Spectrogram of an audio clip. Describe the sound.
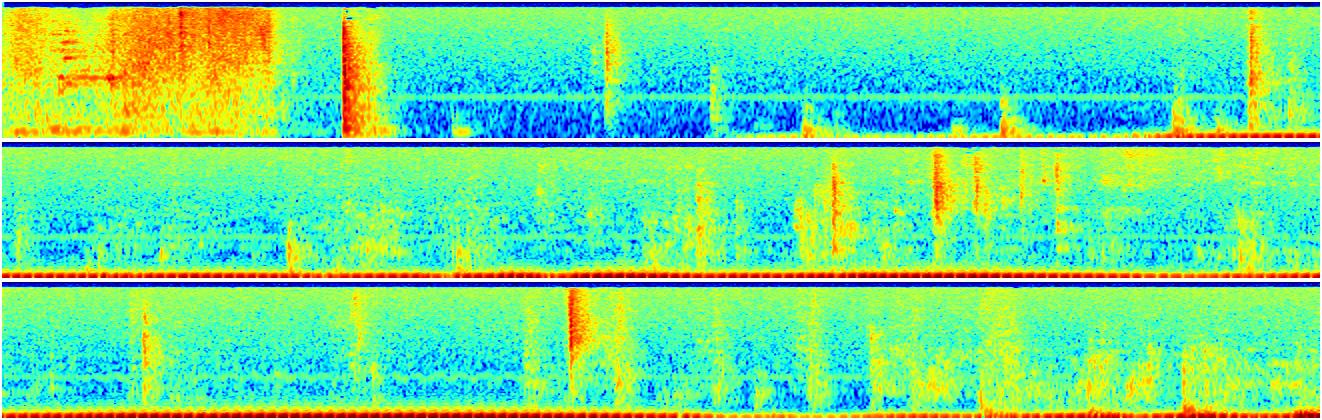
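Things being shifted around during a sermon: scattered knocks, taps and clunks of objects being moved, irregular and mostly faint, over a low rumble, with no talk.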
